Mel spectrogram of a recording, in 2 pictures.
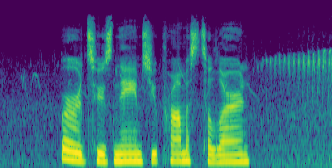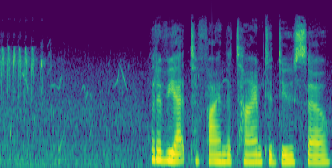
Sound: insistent, distinctive bird call

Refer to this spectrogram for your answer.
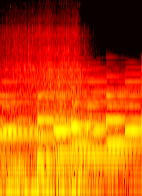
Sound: gentle music; water whooshing

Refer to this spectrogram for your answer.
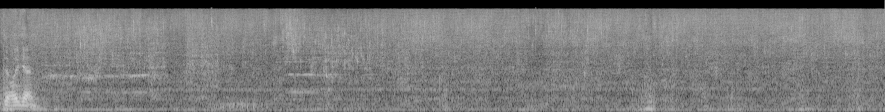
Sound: water running

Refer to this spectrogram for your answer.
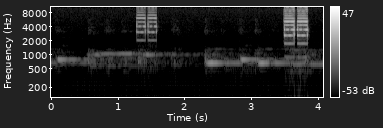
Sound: double scanner beep; double scanner beep, longer and lower key

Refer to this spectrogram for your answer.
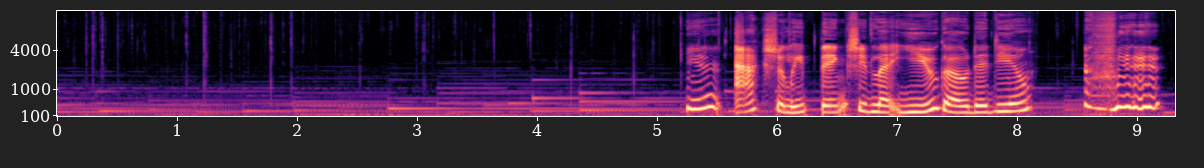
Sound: laughs

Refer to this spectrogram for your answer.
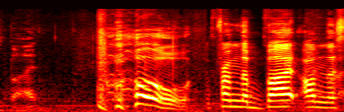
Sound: laughs

